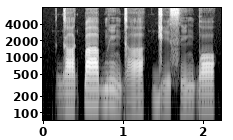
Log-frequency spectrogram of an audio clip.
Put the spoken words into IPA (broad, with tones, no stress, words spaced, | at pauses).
ɡa˧k͡pa˦bĩ˦˨ɡa˨˦ | ɡi˨sĩ˨˦ɡ͡bɔ˦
